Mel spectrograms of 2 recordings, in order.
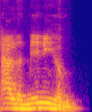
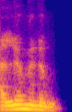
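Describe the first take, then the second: First: It is said the British way. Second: It is said the American way. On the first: The speaker calls it right. "Proper Queen's English. We have to say aluminium" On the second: The speaker calls it wrong. "not aluminum"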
